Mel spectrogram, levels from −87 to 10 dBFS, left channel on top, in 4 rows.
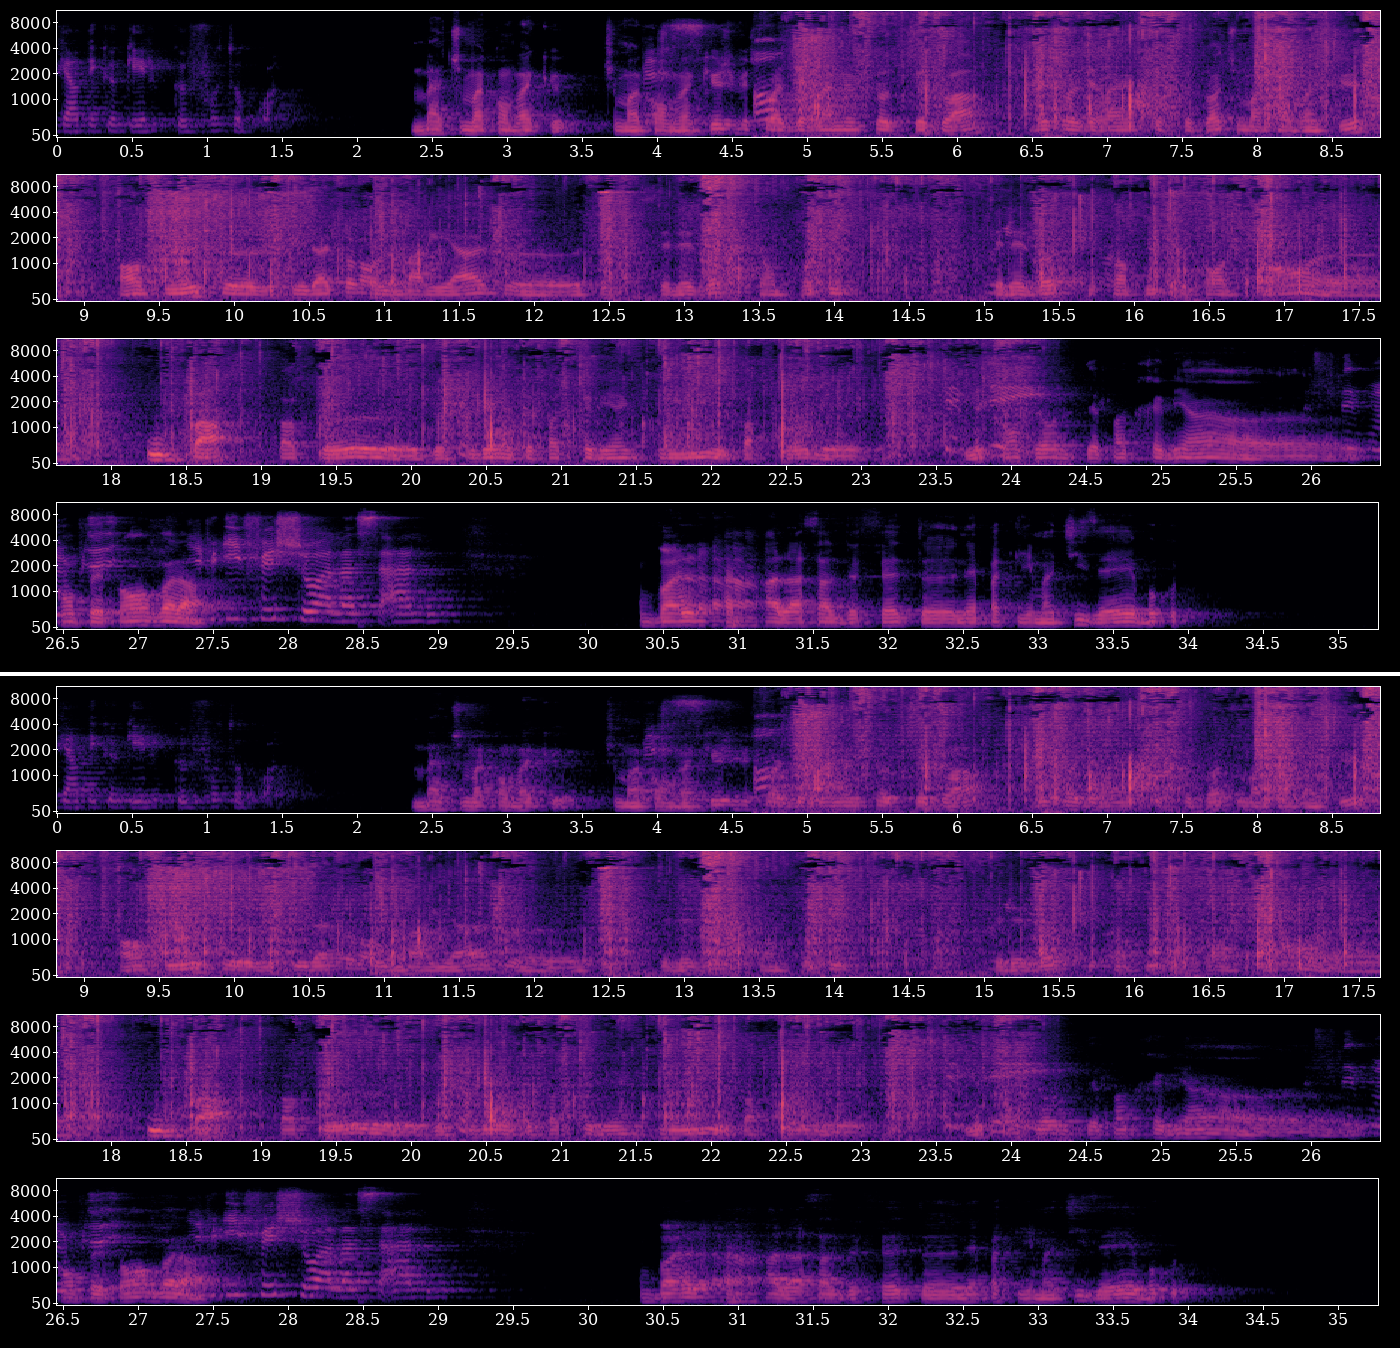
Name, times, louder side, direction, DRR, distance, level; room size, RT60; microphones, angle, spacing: voice 1, 0.0-1.5 3.9-5.1 8.3-8.4 15.0-15.9 20.1-20.6 22.2-22.3 23.4-24.2 25.9-29.4, left 3 dB, 35° left, 6 dB, 0.8 m, -44 dB
voice 2, 2.4-6.2 6.5-9.0 9.2-14.1 14.7-17.8 18.2-18.8 19.1-23.2 23.4-27.4 30.4-33.9, left 4 dB, 80° left, 11 dB, 0.4 m, -39 dB
sound 1, 4.7-24.3, right 1 dB, ahead, 0.6 m, -34 dB
10.0 x 4.0 x 6.9 m, 1.0 s
head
